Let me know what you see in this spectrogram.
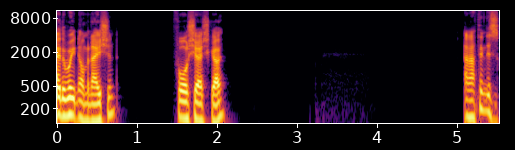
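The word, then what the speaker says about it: Šeško: Right, as I said, we'll have a little conversation about Shesho now. That is how you pronounce his name.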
